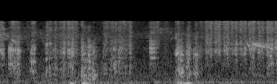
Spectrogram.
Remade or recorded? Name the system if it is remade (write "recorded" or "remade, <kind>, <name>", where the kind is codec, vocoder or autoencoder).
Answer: remade, vocoder, Vocos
